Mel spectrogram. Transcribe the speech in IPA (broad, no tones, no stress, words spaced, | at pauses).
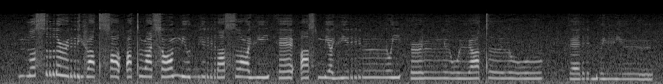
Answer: mʲesˤ rə˞rvʲetˤ sˤə˞ʔə˞tˤβesɔ mʲubʲu resˤ jɔvʲʉjhɛ ʔɛsˤmʲɔ vʲʉrlːujhə˞lːʉ wʉːtˤlːu wu kːɛrbʉ vʲʉː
